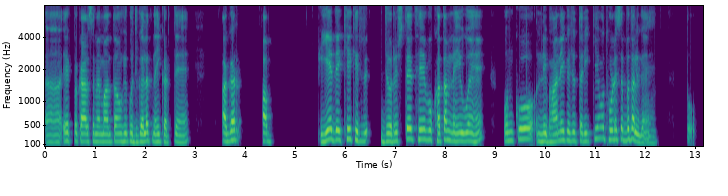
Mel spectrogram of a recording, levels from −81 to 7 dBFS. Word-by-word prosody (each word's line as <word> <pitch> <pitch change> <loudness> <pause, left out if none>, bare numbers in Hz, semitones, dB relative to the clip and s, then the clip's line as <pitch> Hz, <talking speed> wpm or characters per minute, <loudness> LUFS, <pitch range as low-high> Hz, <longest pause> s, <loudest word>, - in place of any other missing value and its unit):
अ, - - -5 0.3
एक 175 -1 -1
प्रकार 165 -2 +3
से 160 +1 -4
मैं 160 0 0
मानता 155 +1 0
हूँ 165 0 0
कि 165 - +2
कुछ 165 -2 -1
गलत 170 +2 +3
नहीं 160 0 0
करते 150 0 -4
हैं। 145 +3 -5 0.7
अगर 190 +4 +4 0.5
अब 165 -3 +2 1.0
ये 185 +7 +5
देखिए 200 +2 +2
कि 200 -2 +2
रि 170 0 -4 0.3
जो 165 +2 +1
रिश्ते 175 +6 +2
थे, 205 0 +3
वो 200 -1 -1
ख़त्म 165 +4 +3
नहीं 175 -2 0
हुए 170 0 +2
हैं, 165 +4 -3 0.4
उनको 180 +4 0 0.3
निभाने 165 +2 +1
के 185 -1 -1
जो 180 0 -2
तरीके 170 +3 -4
हैं, 225 - -4
वो 230 - -4
थोड़े-से 200 +1 0
बदल 215 0 +3
गए - - -4
हैं। 130 +1 -10 0.6
तो, - - -14
170 Hz, 180 wpm, -18 LUFS, 160-190 Hz, 1.0 s, ये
